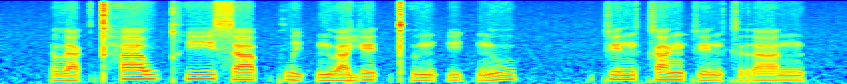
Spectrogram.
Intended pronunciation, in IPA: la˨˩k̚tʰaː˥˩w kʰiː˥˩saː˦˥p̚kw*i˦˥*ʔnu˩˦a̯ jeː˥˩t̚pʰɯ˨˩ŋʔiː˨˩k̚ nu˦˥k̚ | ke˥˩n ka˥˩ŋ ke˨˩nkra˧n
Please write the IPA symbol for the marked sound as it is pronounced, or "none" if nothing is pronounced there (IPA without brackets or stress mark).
i˨˩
